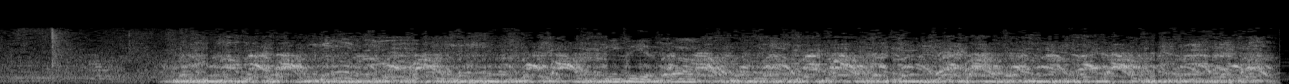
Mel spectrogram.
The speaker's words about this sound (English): Black power was being chanted, though, among these protesters, looters, throughout the night. Listen.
